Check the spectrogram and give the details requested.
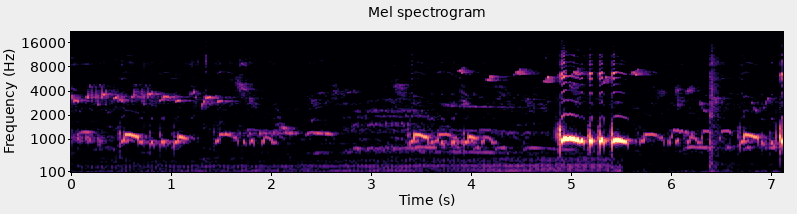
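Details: Local zebra doves cooing as a lure for captive birds: soft repeated rolling trills from several doves over a low hum, then a louder burst of rapid coos.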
